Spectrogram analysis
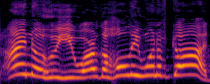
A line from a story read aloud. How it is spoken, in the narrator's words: a demon cried out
